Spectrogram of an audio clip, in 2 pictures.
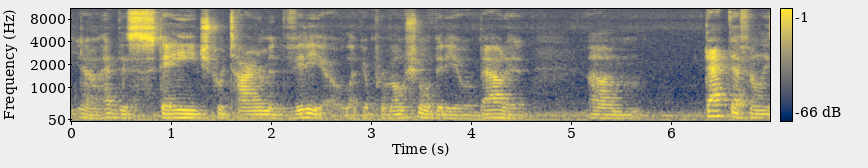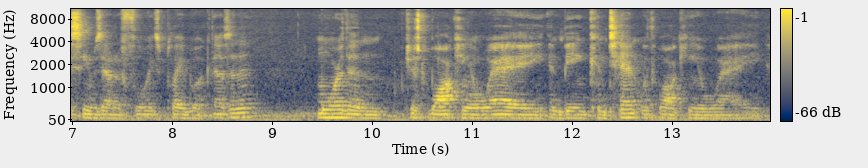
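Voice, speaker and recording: Male sports pundit, lowish voice, casual and musing, roomy recording with noticeable background noise. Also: moderate pace. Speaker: boxing journalist, guest.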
